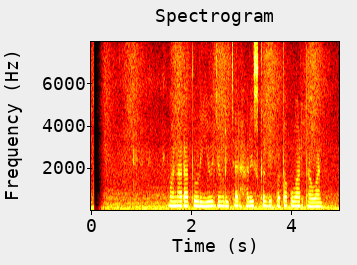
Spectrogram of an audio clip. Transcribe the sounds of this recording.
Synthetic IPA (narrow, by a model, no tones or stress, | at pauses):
mɔnaɾat̪uliud͡ʒɨŋrit͡ʃardhaɾiskɨrdipɔt̪ɔkuwart̪awan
